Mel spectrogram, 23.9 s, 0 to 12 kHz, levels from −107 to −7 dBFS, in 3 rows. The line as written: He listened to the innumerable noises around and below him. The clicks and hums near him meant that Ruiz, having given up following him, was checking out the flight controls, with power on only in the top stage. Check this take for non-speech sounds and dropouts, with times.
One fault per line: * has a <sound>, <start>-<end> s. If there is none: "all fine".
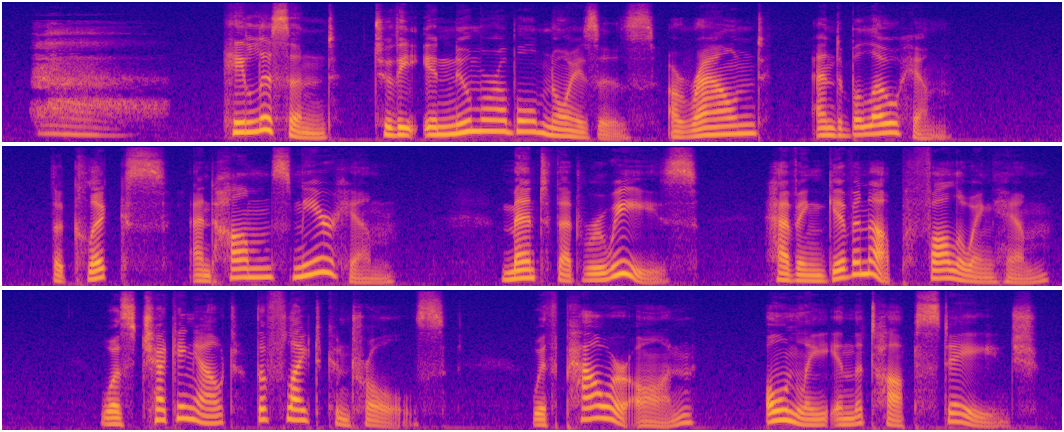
* has a sigh, 0.2-1.3 s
